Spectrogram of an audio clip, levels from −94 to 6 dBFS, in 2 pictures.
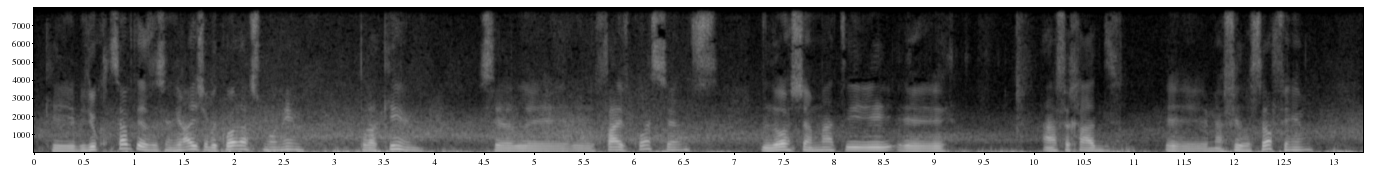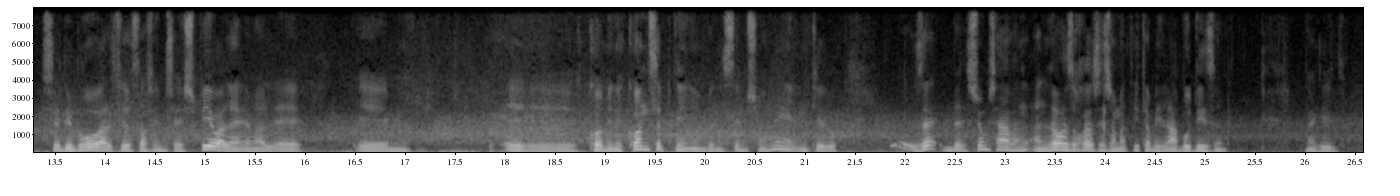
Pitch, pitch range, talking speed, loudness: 135 Hz, 120-155 Hz, 110 wpm, -29 LUFS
